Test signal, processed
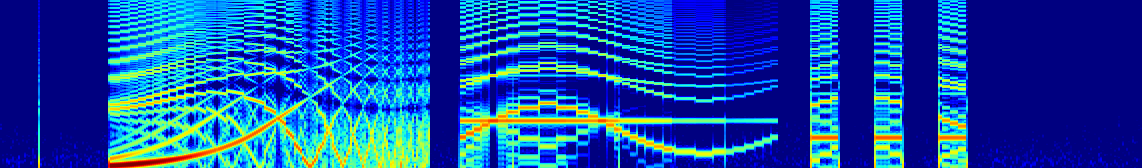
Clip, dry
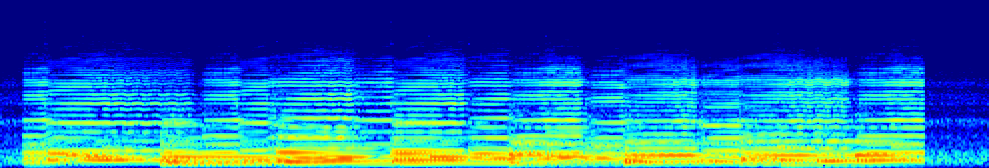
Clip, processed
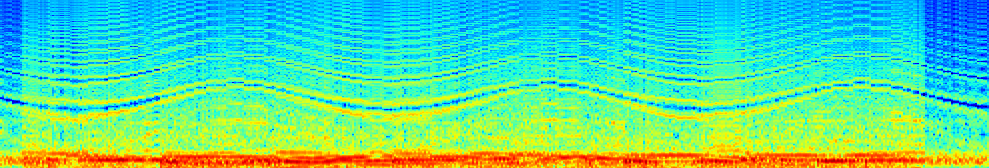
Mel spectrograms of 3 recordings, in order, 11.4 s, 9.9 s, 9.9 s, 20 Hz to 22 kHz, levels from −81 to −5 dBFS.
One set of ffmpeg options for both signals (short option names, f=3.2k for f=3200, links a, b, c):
-filter_complex "[0:a]lowshelf=f=410:g=6,asplit=2[a][b];[b]highpass=f=720:p=1,volume=38dB,asoftclip=type=tanh:threshold=-8dB[c];[a][c]amix=inputs=2:normalize=0,lowpass=f=3.6k:p=1,volume=-6dB,asplit=2[d][e];[e]acompressor=threshold=-28dB:ratio=6,volume=-3dB[f];[d][f]amix=inputs=2:normalize=0,firequalizer=gain_entry='entry(120,0);entry(430,-17);entry(960,-15);entry(3500,-19)':delay=0.05:min_phase=1,acrusher=samples=22:mix=1:aa=0.000001:lfo=1:lforange=13.2:lforate=0.32,volume=7.5dB"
